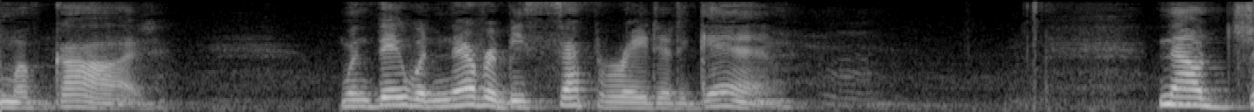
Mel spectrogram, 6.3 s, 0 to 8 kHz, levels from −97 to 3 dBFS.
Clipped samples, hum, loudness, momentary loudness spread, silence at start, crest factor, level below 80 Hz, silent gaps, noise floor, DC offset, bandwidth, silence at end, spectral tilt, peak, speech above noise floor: under 0.1%; none; -30 LUFS; 12 LU; 0 s; 18 dB; -70 dBFS; none; -62 dBFS; under 0.1%; 7.6 kHz; 0 s; -6.5 dB/octave; -14 dBFS; 32 dB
